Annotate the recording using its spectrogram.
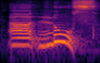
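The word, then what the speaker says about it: loose: the pronunciation is different इसकी तो लूज है ना जड से ज की साउंड आती है उसकी जो प्रोनंसिएशन है वो क्या है लूस स की आवाज है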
